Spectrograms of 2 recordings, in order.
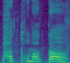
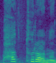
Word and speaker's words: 파투: 자, 파투 같은 경우에 한자인데 우리가 파토났다 라고 이렇게 오발음으로 많이 하지요. 하지만 한자어 그대로 파투라는 단어로 이렇게 표기하셔야 되고요.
